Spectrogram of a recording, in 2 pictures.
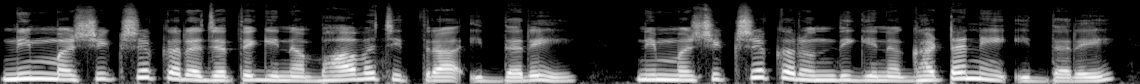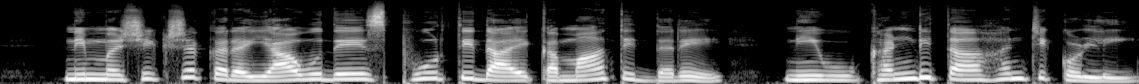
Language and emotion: Kannada, neutral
